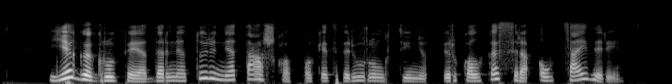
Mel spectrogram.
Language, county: Lithuanian, Utena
